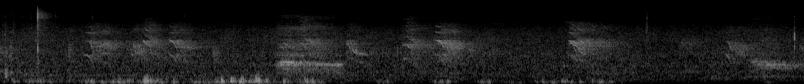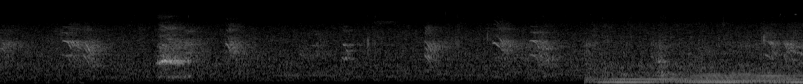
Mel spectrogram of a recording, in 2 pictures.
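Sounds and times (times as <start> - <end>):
birds singing: 13.0 - 16.0
steady low hum: 13.9 - 16.0.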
